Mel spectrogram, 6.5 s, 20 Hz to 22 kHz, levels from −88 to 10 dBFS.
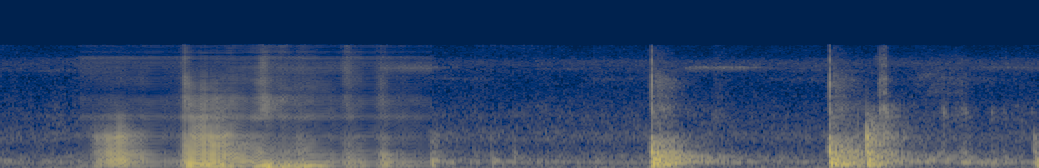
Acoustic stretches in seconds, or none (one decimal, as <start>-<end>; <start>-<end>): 0.0-0.5; 2.7-6.5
